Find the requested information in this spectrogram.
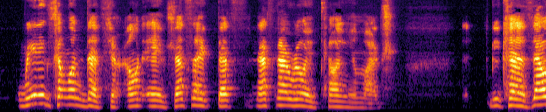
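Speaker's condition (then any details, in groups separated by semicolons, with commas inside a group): Mobius syndrome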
